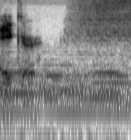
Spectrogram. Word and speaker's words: Acre: Um, in American English and British English, we would just call it acre. But um there is uh I want to say some place in I'm just going to broadly say the Middle East uh called Acher and there is a region of the Amazon forest named uh Ara. And in Portuguese, I believe you pronounce it a uh cuz I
